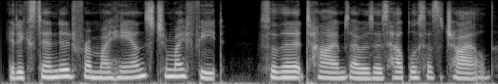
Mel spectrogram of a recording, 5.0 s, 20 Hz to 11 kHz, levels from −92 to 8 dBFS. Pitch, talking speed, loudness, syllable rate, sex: 195 Hz, 230 wpm, -16 LUFS, 5.1 syllables/s, female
